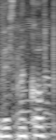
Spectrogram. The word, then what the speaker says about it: Веснаков: Да, дебютен филм на Павел Веснаков, или Веснаков по-точно е ударението.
